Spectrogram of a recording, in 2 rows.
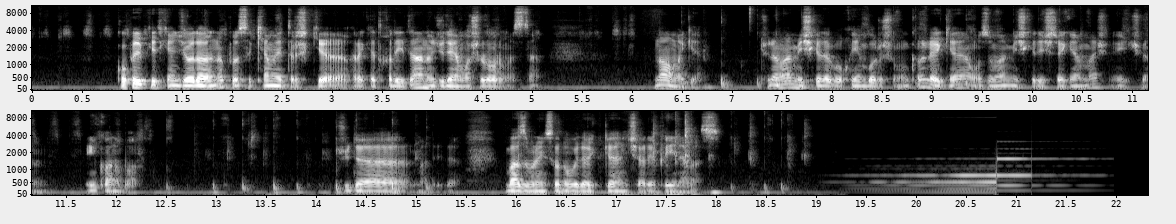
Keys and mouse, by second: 6.3 alt+click, 14.1 alt+click, 14.7 alt+click, 16.1-17.9 typing, 16.2 click, 16.7 alt+click, 18.4 alt+shift+click, 19.1 space, 19.2 click.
